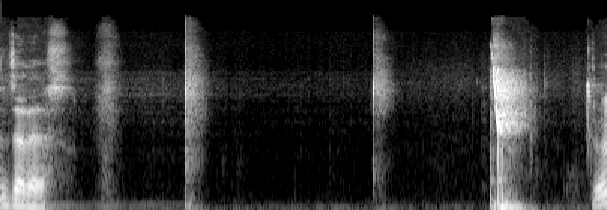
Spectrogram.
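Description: An amplifier switch clicks.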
